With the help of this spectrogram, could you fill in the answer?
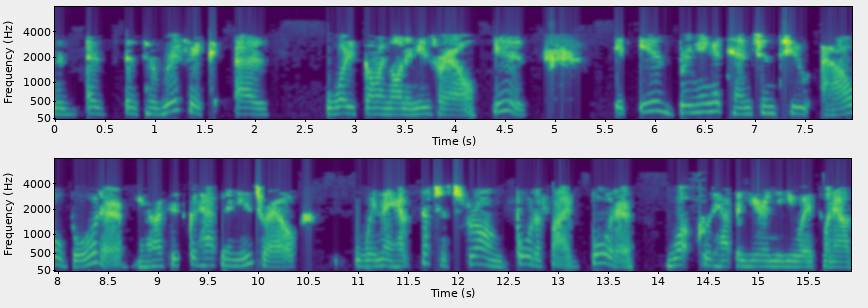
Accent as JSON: {"language": "English", "town": "Sydney", "region": "New South Wales", "country": "Australia", "tie": "born or raised there", "said": "I was born and raised in Australia. We have a big mix of ethnicities living in Sydney, where I'm from."}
